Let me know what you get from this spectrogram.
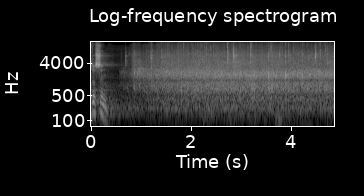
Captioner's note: audience applauding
